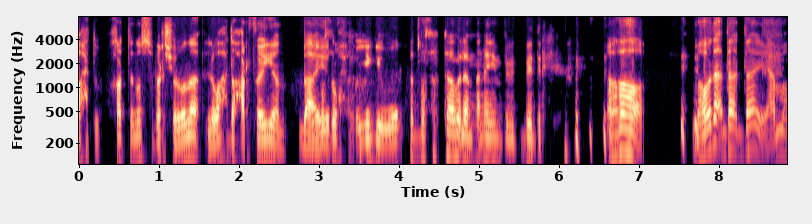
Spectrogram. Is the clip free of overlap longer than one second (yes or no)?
yes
